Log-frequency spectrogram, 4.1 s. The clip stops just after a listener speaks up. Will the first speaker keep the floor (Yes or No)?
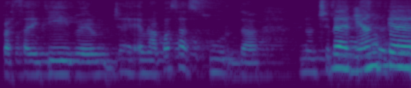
No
